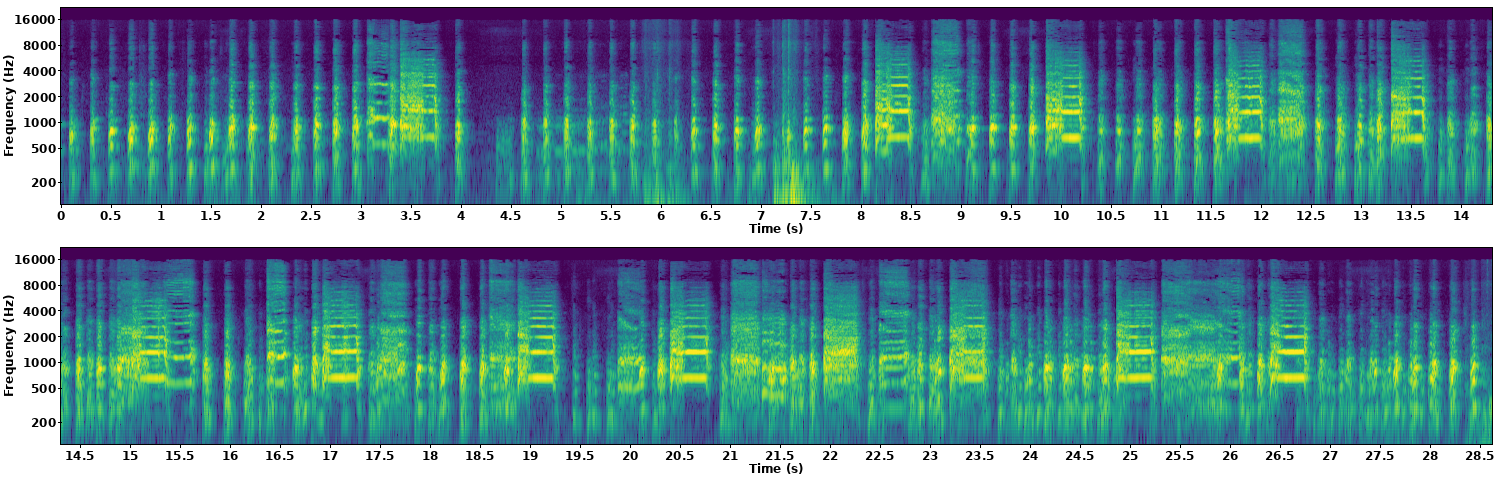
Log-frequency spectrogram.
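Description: A flock of chickens clucking in dense, rapid strings, with short higher-pitched calls repeating about every second or so.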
